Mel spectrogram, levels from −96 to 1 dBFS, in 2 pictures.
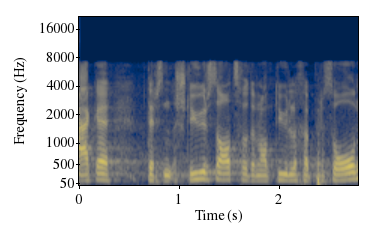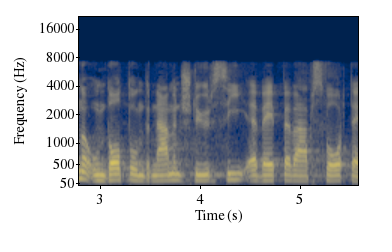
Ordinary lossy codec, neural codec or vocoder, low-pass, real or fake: none; none; 7.2 kHz; real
